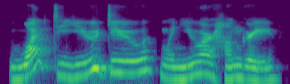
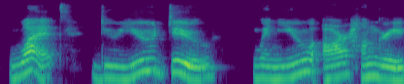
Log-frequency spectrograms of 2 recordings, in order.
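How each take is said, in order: First: The sentence is said at a faster pace. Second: The sentence is said at a slower pace.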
